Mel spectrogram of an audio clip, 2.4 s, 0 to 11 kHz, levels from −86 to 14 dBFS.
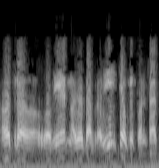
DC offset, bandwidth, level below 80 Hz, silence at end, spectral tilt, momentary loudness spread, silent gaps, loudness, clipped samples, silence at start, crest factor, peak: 1%; 5.8 kHz; -46 dBFS; 0.05 s; -7.5 dB/octave; 3 LU; none; -15 LUFS; under 0.1%; 0 s; 12 dB; -4 dBFS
